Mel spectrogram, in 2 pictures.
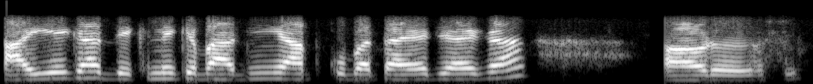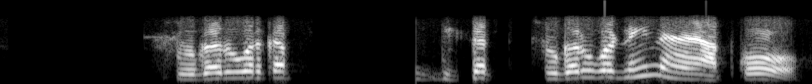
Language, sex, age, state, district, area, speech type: Hindi, male, 30-45, Bihar, Muzaffarpur, urban, conversation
